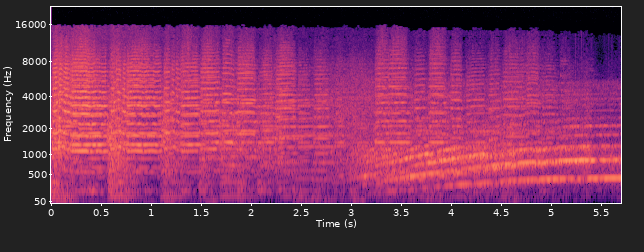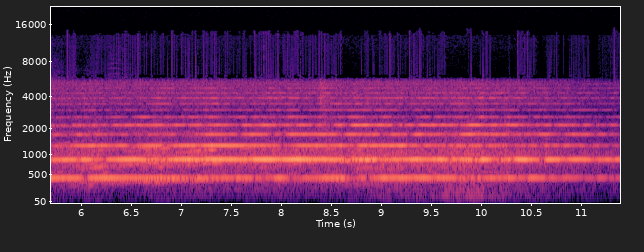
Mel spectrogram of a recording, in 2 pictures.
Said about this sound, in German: Warum hört diese Sirene nicht auf zu heulen?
